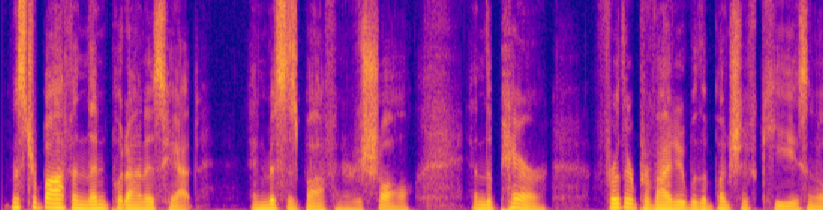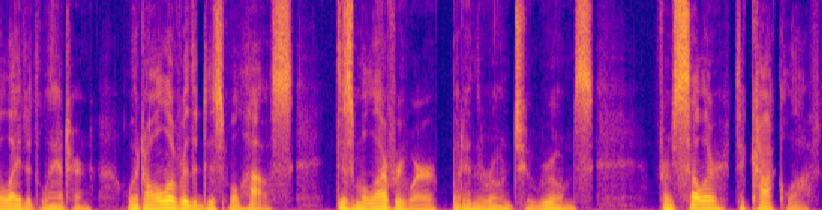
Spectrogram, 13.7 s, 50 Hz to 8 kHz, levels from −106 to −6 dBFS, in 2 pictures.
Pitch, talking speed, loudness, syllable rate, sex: 120 Hz, 190 wpm, -19 LUFS, 5.5 syllables/s, male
